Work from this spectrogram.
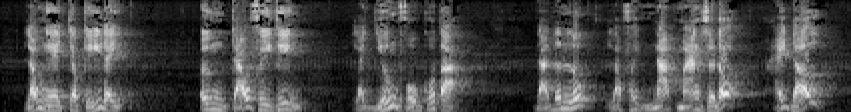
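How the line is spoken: Loud interrupting shout. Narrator (Vietnamese): Chàng quát lớn ngắt lời lão

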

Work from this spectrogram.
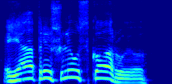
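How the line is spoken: Parting shout. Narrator (Russian): На прощание он крикнул

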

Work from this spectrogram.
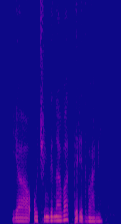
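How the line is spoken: Barely audible, humble. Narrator (Russian): сказал Кембридж едва слышно, выражая на лице соответствующую моменту торжественность и смирение

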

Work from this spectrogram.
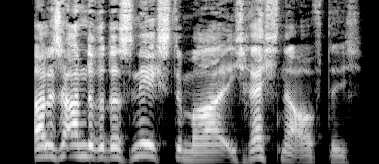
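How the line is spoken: Called back. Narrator (German): rief zurück

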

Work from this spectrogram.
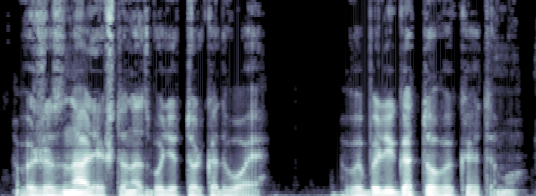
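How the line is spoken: Soft but insistent. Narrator (Russian): мягко нажимал я

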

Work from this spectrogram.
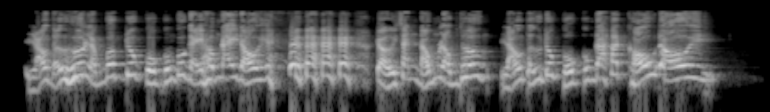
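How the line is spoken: Manic laughter, loud voice. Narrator (Vietnamese): Gã điên cuồng cười rộ lên, lớn tiếng, nói

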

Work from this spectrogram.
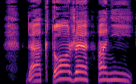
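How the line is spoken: Breathless angry cry. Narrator (Russian): удалось все же выкрикнуть ему сквозь гневную одышку

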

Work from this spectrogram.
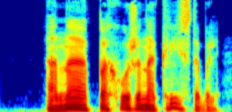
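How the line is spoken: Plain. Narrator (Russian): сказала Мот

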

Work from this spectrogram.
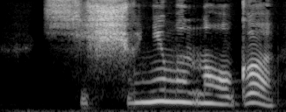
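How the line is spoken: Whisper. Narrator (Russian): прошептала я

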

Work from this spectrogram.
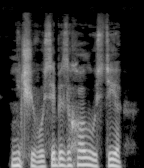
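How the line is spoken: Grumbling. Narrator (Russian): ворчал Орнелл

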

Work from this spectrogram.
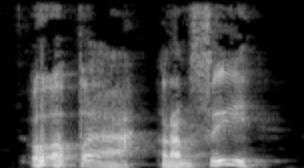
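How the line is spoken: Short chuckle. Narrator (Russian): хохотнул мутный

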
